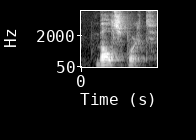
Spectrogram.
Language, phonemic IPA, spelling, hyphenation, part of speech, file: Dutch, /ˈbɑl.spɔrt/, balsport, bal‧sport, noun, Nl-balsport.ogg
- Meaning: ball sport, ball sports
